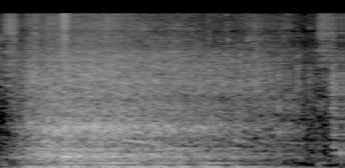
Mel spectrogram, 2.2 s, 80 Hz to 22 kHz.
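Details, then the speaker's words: Hotpoint WMA50 washing machine drum turned by hand: low, rough rumble from badly worn, rusty, crunchy drum bearings, so bad they temporarily seize. "this is a hotpoint wma50 washing machine it's all right but it's got really bad bearings well so bad they're actually seized temporarily"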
